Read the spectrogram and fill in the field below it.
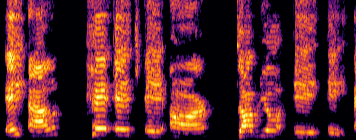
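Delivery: slow, separated letters; slow spelling. Shown as a demonstration. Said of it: "let me say slowly".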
